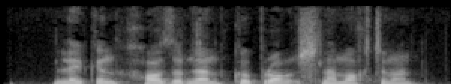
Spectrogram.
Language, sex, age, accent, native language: Uzbek, male, 18-24, Toshkent viloyati, Uzbek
